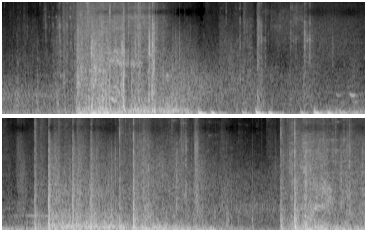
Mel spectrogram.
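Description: Gunfire cracks and echoes.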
